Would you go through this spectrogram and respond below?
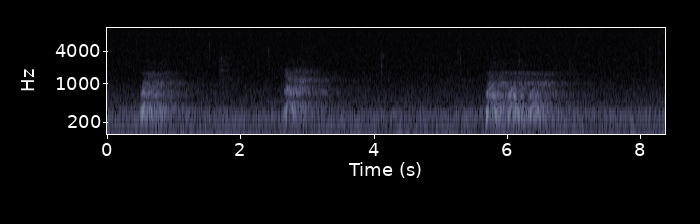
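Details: Great Dane puppies at Puppy Hill, evening of 19 February 2019, giving three drawn-out, harmonic whining yelps about a second long each, spaced two to three seconds apart over a steady low indoor hum.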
